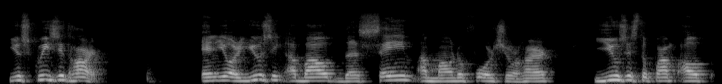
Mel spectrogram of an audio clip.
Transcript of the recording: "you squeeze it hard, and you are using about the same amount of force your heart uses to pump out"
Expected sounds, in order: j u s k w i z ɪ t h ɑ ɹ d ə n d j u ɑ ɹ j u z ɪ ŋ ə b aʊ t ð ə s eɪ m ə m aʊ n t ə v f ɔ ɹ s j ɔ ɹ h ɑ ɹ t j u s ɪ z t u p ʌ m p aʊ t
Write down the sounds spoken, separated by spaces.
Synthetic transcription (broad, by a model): j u s k w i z ɪ t h ɑ ɹ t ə n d j u ɑ ɹ j u s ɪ ŋ ə b aʊ t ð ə s eɪ m ə m aʊ n t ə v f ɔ ɹ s j ɔ ɹ h ɑ ɹ t j u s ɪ s t u p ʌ m p aʊ t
